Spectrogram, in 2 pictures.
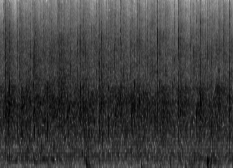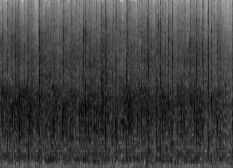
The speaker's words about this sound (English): So I'd like to ask everyone to give a round of applause to Ifeoma and to Richard and to Yongin and to Alice for today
